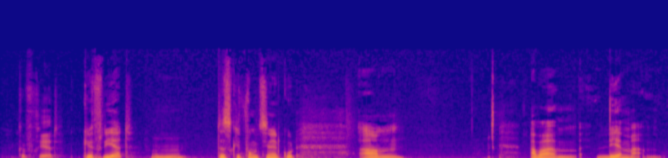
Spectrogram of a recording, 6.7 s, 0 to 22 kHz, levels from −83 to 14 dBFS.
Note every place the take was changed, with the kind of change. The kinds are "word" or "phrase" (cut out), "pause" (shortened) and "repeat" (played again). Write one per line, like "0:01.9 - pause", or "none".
0:01.4 - pause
